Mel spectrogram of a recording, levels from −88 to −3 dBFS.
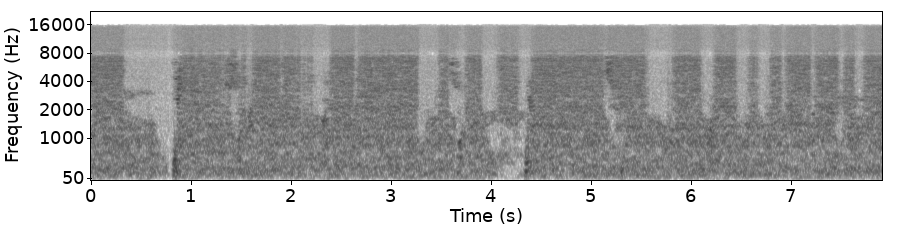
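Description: No dropout, glitch, distortion or level fault can be heard anywhere in the recording.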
